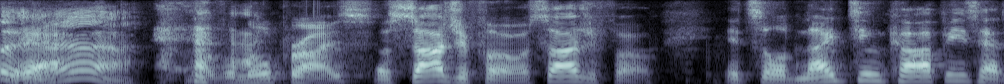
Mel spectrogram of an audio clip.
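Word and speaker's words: Osajyefo: for I the pronounce his name. Hey, killed it. Yeah. Level no prize. Osajifo.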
